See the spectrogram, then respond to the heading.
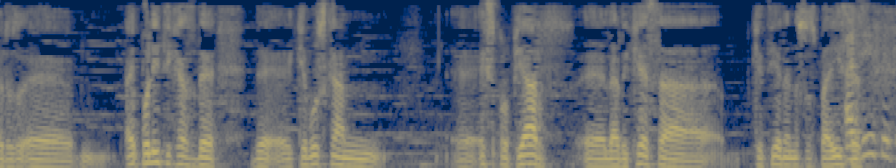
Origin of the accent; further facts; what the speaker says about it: Palestine; Spanish is a second language; also born or lived in Germany; now in Ecuador; En Alemania, cuando me preguntaban, ¿de dónde eres? Yo contestaba, de Palestina.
